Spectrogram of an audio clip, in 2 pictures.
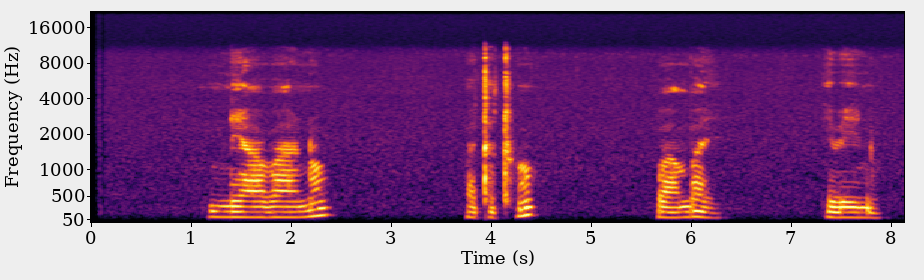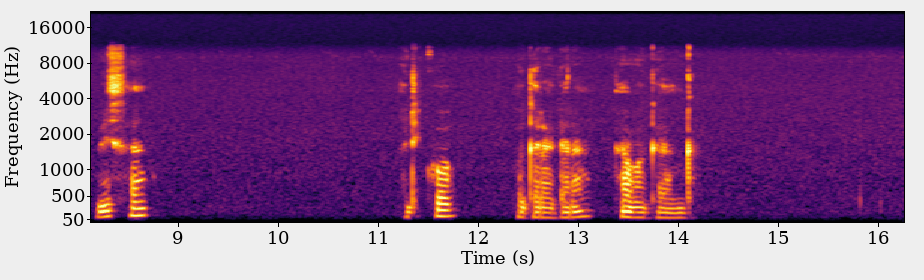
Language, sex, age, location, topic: Kinyarwanda, male, 25-35, Kigali, health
